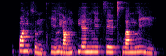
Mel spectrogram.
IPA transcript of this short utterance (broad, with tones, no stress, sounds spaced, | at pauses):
p ɑ˦ ŋ s ʊ̰˨˩ ŋ pʰ i˨˦ l j ɑ˨˦ ŋ p j ɛ˦ n l i˦ t͡s e˦ ɪ̯ t̪ʰ w a˦ n l i˥˨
